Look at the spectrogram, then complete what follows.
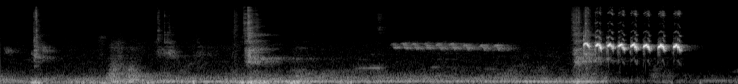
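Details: Female sooty-headed bulbul calling to the male. Faint clicks and a soft distant trill come first, then a loud rapid run of about eight bright, harsh notes over a steady low hum.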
